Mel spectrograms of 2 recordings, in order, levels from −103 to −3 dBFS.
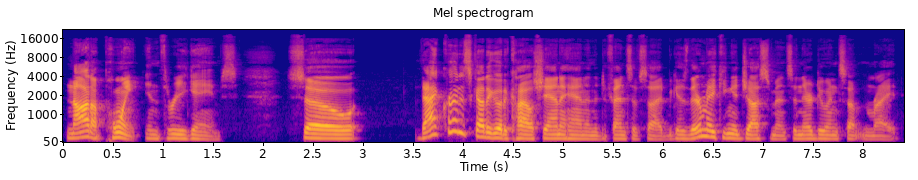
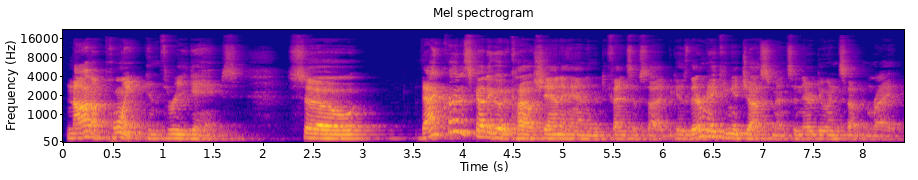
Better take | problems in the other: first | room echo; slight; dies away in 0.5 s // off-mic speech; somewhat distant

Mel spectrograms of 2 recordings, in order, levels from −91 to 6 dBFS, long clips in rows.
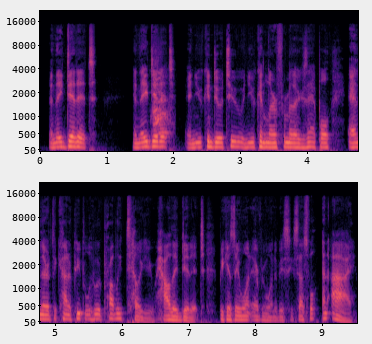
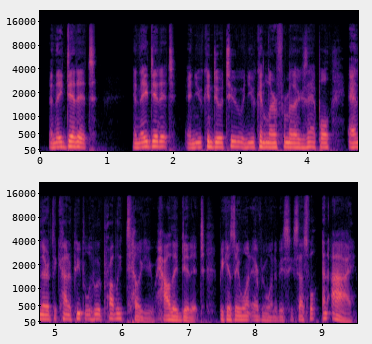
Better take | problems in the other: second | dog barking; noticeable; at 1.5 s; peak 3 dB below the speech

